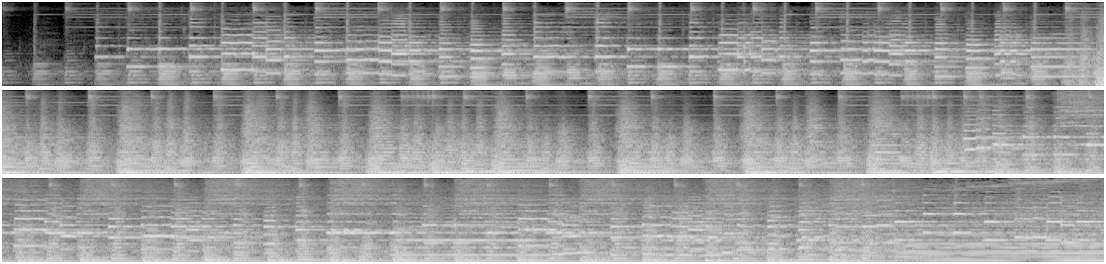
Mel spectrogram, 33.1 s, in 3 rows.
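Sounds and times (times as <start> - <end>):
bright chiming video game melody: 0.4 - 33.0
full band with deep bass and driving drums: 8.5 - 33.0.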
